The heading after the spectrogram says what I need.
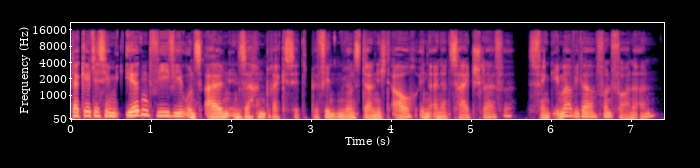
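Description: A man presenting a radio program, measured and smooth. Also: mid-range voice, lively intonation, mellow, no room sound, clean studio sound. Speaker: radio host.

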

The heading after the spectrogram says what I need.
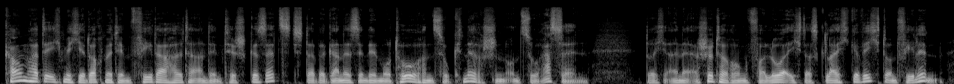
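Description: A man reading a story aloud, expressive and earnest, close to the studio mic. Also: low-pitched, a little fast, husky, no room sound. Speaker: narrator. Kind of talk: dramatic audiobook reading.

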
